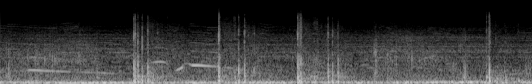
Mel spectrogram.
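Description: Fireworks display: volleys of rockets launching and bursting, giving sharp bangs at irregular intervals over a continuous low rumble.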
